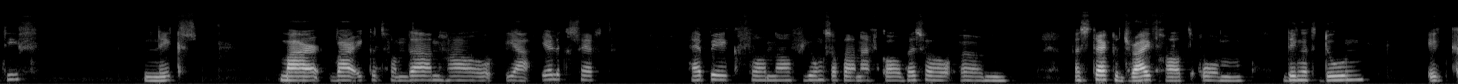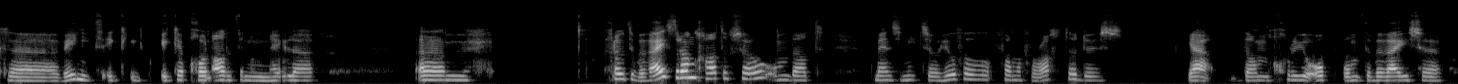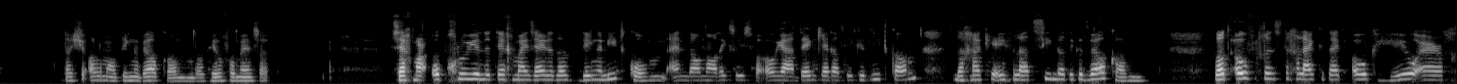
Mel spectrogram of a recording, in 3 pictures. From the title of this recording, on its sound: Instagram Live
